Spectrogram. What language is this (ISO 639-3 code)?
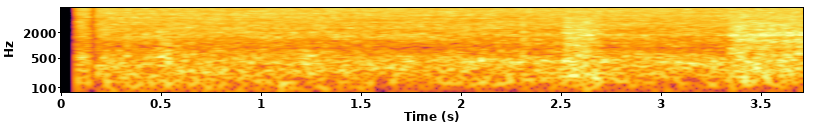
ces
